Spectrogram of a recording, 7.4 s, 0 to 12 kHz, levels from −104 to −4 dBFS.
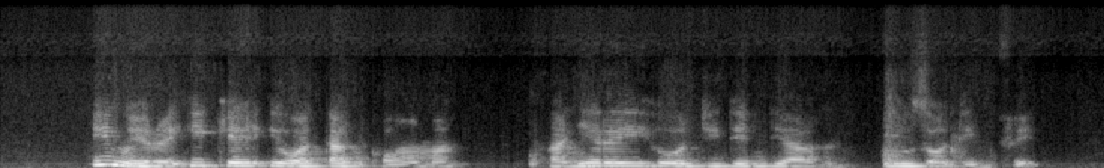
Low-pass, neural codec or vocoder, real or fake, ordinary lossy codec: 10.8 kHz; none; real; Opus, 16 kbps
